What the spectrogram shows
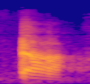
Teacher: टा जब आप इस एक अक्षर का उच्चारण करते हैं तो जहां पर इस समय जिह्वा का स्पर्श है ना, वो आपके तालु के मध्य भाग में नहीं है, मध्य से ऊपर है। और मध्य से ऊपर जहां पर स्पर्श हो रहा है उससे और भीतर कंठ की ओर चले जाइए थोड़ा, इसको मैंने कहा मूर्धा।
